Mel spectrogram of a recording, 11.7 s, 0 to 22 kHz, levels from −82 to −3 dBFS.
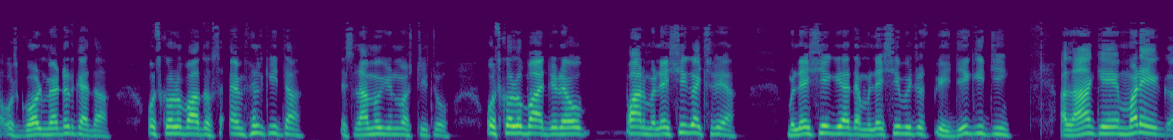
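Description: Throughout the speech, the sound is dull and gurgling, with a granular roughness. Nothing reaches above 11.3 kHz. Upper sub-bands drop out and flicker back. This points to MP2 compression as the likely cause, at a low rate around 48 kbps.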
